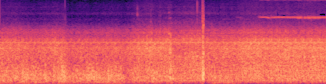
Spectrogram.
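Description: Tow truck running while it winches a crashed pickup up a steep embankment, with high squeaking from the towing rig. A single sharp click about two and a half seconds in, and a thin high squeal joins about three seconds in.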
